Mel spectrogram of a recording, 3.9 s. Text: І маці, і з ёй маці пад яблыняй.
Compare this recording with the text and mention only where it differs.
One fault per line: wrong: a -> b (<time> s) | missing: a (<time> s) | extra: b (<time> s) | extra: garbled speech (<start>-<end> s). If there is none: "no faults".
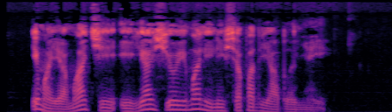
extra: мая (0.4 s)
extra: я (1.4 s)
wrong: маці -> маліліся (1.9 s)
